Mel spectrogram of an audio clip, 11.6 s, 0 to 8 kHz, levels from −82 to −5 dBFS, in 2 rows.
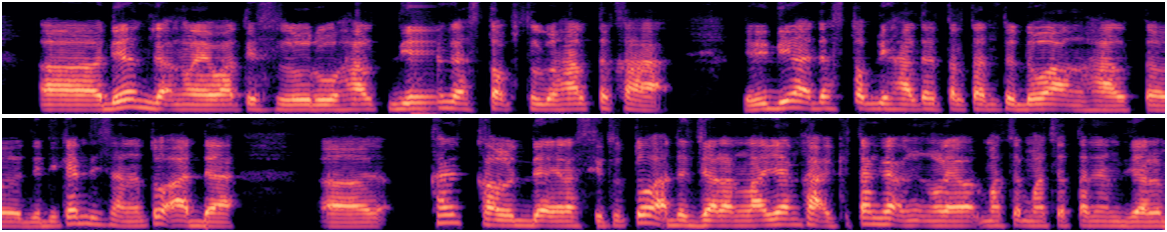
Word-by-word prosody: eee, 130 -1 +4
dia 195 +3 +4
nggak 155 -5 +1
ngelewatin 130 0 +2
seluruh 130 0 +2
hal 135 0 +3
dia 155 +2 0
nggak 155 -2 +1
stop - - -1
seluruh 135 -2 -1
halte, 145 +1 0
Kak. - - 0 0.3
Jadi 135 +4 -2
dia 175 +3 +2
ada 160 - 0
stop 155 -1 -4
di 150 - 0
halte 140 +1 0
tertentu 135 0 -2
doang, 135 -3 +2
halte 120 0 0
jadi 115 +2 -9
kan 185 +8 0
di 170 - -7
sana 125 -5 -5
tuh - - -1
ada - - +2 0.5
eee, 110 0 +1 0.2
kan 205 +1 -2
kalau 145 -6 +1
di 130 - -8
daerah 125 -2 +3
situ 135 +1 -10
tuh 210 - +3
ada 135 -1 0
jalan 130 -1 +3
layang, 150 +4 +2
Kak, - - +2
kita 170 - -1
nggak 165 -5 +2
ngelewat 125 -1 +2
macet-macetan 125 0 -5
yang - - -9
di - - -7
jalan 120 0 +2
130 Hz, 230 wpm, -23 LUFS, 125-150 Hz, 0.5 s, eee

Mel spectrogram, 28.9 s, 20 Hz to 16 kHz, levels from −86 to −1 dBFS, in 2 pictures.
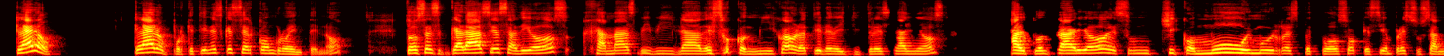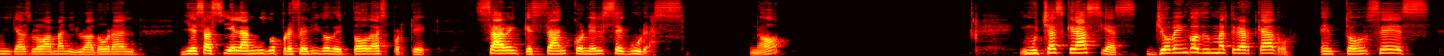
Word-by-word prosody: Claro, - - +7 0.7
claro, 260 +4 +6
porque 165 0 -8
tienes 215 +6 -5
que 240 - -3
ser 220 -2 -4
congruente, 170 -9 -4
¿no? - - -12 0.5
Entonces, 210 -1 0
gracias 240 +3 +6
a 220 - -1
Dios, 210 - -1
jamás 200 +3 -2
viví 185 -1 -11
nada 185 0 -1
de 190 - 0
eso 195 - -6
con 165 -1 -2
mi 180 +2 -7
hijo, 180 +5 -4
ahora 185 -5 +3
tiene 180 -2 -1
23 165 0 -6
años. 175 0 -5 0.6
Al 200 -2 +8
contrario, 200 +4 +3
es 205 -5 -5
un 200 -1 -10
chico 210 -5 -2
muy 225 +3 +4
muy 205 -1 -1
respetuoso, 180 -1 -7
que 160 - -9
siempre 185 +2 -7
sus 170 -3 -11
amigas 165 -1 -5
lo 160 0 0
aman 165 +1 -3
y - - -6
lo 150 0 -4
adoran. 160 0 -4 0.4
Y 185 +3 +2
es 185 - 0
así 195 0 +3
el 195 - +3
amigo 200 +2 +1
preferido 180 +1 0
de 160 -2 +1
todas, 170 +2 -1
porque 150 -3 -8 0.4
saben 200 +1 +5
que 165 - -3
están 180 +3 -1
con 180 0 -1
él 180 +2 -2
seguras, 180 -1 -4 0.7
¿no? - - -6 2.3
Muchas 220 +5 0
gracias. 240 - +1
Yo 190 +9 +1
vengo 265 +1 +1
de 235 - -6
un 235 - -5
matriarcado, 220 -2 -1 0.2
entonces, 185 +5 -5
190 Hz, 135 wpm, -22 LUFS, 170-215 Hz, 2.3 s, Al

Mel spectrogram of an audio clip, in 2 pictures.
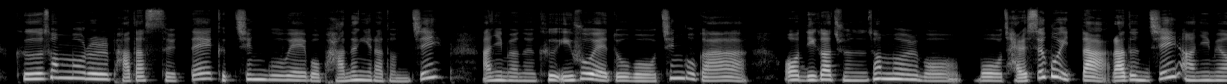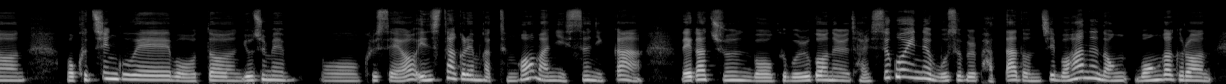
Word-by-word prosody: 그 250 +1 +3
선물을 280 -5 +2
받았을 185 0 -4
때 255 +4 -1
그 195 -5 -6
친구의 205 -3 0
뭐 165 -3 -2
반응이라든지 180 - -2 0.3
아니면은 180 -3 -2
그 210 0 +2
이후에도 190 -4 +3
뭐 155 -1 -1
친구가 180 - -2 0.3
"어 205 +2 +3
네가 200 +3 +4
준 185 -4 -4
선물 250 -2 +4
뭐 165 -3 -4
뭐 175 -1 0
잘 155 0 0
쓰고 335 - +3
있다."라든지 195 - +2
아니면 190 -1 -2 0.4
뭐 180 0 +1
그 215 +4 -2
친구의 215 -4 +3
뭐 175 -3 0
어떤 175 +1 -2
요즘에 200 +1 +1 0.3
뭐 165 -1 -8
글쎄요 180 +3 -2
인스타그램 215 +2 +2
같은 170 -2 -7
거 240 +9 +2
많이 185 -9 -1
있으니까 190 +4 -3 0.4
내가 180 +6 +5
준 195 -4 -1
뭐 160 -1 -1
그 175 - -4
물건을 185 +1 +1
잘 160 -2 -7
쓰고 310 - 0
있는 285 -7 +1
모습을 175 +1 -1
봤다든지 175 - -2
뭐 180 -2 -1
하는 285 -3 +2
언 180 +1 -2
뭔가 200 +6 +2
그런 185 -5 0
190 Hz, 265 characters per minute, -23 LUFS, 175-225 Hz, 0.4 s, 내가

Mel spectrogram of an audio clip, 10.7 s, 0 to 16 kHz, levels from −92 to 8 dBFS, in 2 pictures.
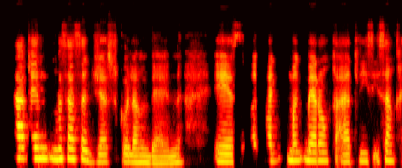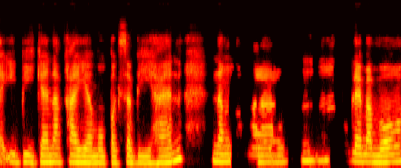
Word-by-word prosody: sakin 235 0 +6 0.2
masa-suggest 210 -8 +1
ko 160 -1 -1
lang 150 -1 +1
din 135 +2 -2 0.5
is 165 -1 +4 0.2
mag-ano, 180 +1 -2
mag 190 0 +2
meron 185 -1 +4
ka - - -3
at 160 0 +1
least 175 -2 -5
isang 185 -2 -1
kaibigan 150 0 -2
ng 155 -1 +1
kaya 145 -2 +3
mong 140 -1 -1
pagsabihan 140 +4 0 0.5
ng 165 -1 +2
mga 310 - -7 0.6
mm 185 +1 -4 0.2
problema 165 -3 +3
mo. 155 +2 +2
160 Hz, 130 wpm, -24 LUFS, 150-185 Hz, 0.6 s, sakin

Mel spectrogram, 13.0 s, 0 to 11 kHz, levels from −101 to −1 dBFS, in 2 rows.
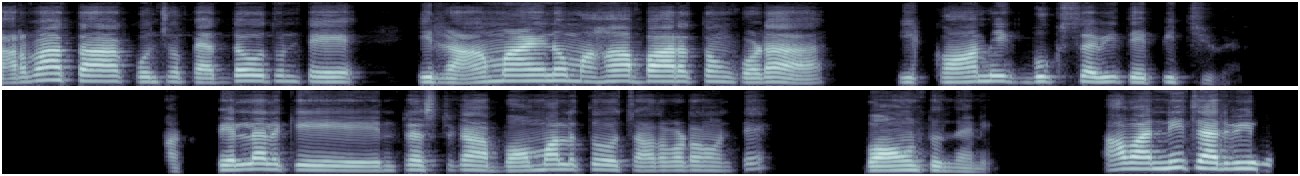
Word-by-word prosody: తర్వాత 255 0 +2 0.3
కొంచెం 185 0 -7
పెద్దవుతుంటే, 200 +2 -2 0.5
ఈ - - +3
రామాయణం, 220 +6 +4
మహాభారతం 205 0 +3
కూడా, 170 +1 +2 0.6
ఈ - - -8 0.2
కామిక్ 190 0 0
బుక్సవి 190 -1 -2
తెప్పించుడు. 180 +1 -9 1.2
ఆ - - -10 0.2
పిల్లలకీ 195 0 0 0.3
ఇంట్రెస్ట్‌గా 180 +2 -4 0.2
బొమ్మలతో 195 +5 -1
చదవడం 165 +1 -5
అంటే 165 +8 -17 0.6
బావుంటుందని, 165 -8 0 0.6
అవన్నీ 225 +3 +4
చదివీరు. 230 -2 +4
190 Hz, 95 wpm, -23 LUFS, 175-210 Hz, 1.2 s, రామాయణం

